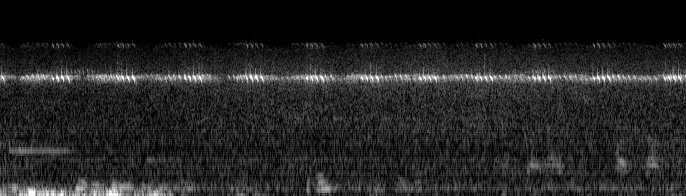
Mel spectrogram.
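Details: Crickets on a hillside near Zorlesti, Romania: high pulsed chirp bursts repeating at a steady rhythm, with a brief low murmur of voices or rustling at the start.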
